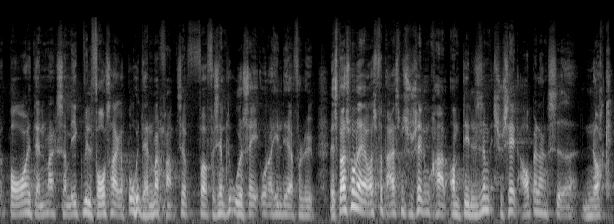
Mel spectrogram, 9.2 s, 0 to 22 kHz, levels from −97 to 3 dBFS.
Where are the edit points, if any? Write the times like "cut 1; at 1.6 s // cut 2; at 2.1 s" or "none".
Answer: cut 1; at 4.9 s // cut 2; at 7.4 s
